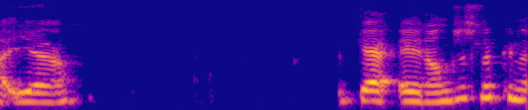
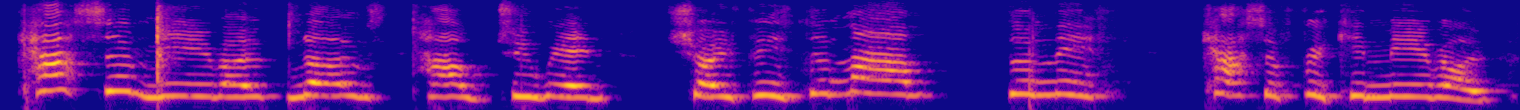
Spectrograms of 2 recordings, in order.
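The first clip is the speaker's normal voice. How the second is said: ordinary talk, nothing marked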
